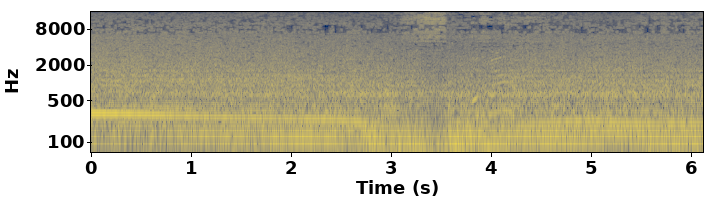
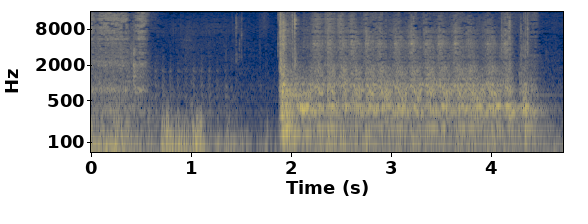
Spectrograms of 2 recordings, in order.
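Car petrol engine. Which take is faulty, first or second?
second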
